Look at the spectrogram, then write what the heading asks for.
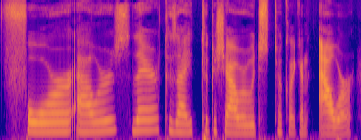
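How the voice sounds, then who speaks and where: Young woman, American accent, smooth clear voice, dry close sound, rambling casual vlog chat. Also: medium pitch, slow, darkish tone, dry recording. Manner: rambling, scatterbrained, lots of "like" and "um". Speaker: vlogger. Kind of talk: casual storytelling.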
